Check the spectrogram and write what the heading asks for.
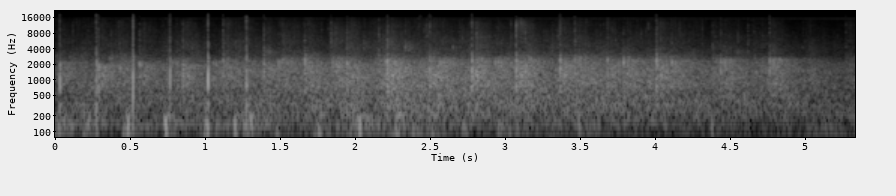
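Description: Steady applause from a group, many hands clapping in a dense, crackling wash with sharper individual claps standing out, holding fairly even loudness for several seconds without speech.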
